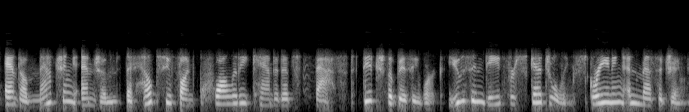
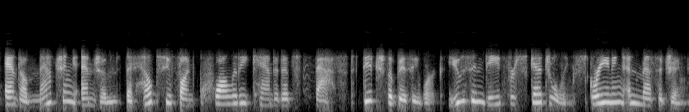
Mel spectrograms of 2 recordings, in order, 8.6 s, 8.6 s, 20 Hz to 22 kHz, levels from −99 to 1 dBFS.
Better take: neither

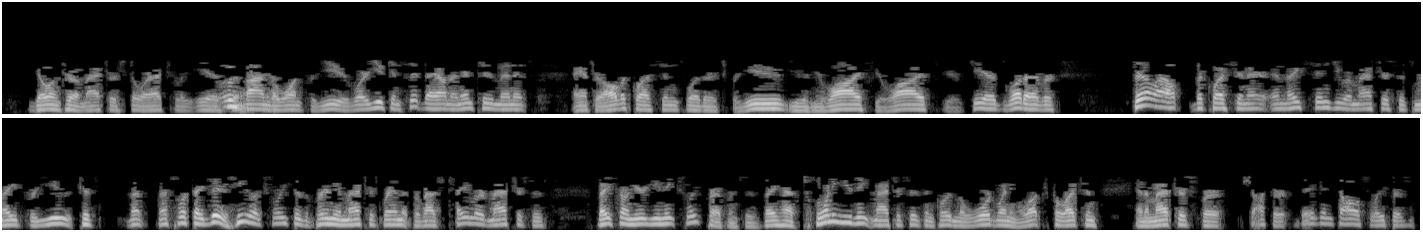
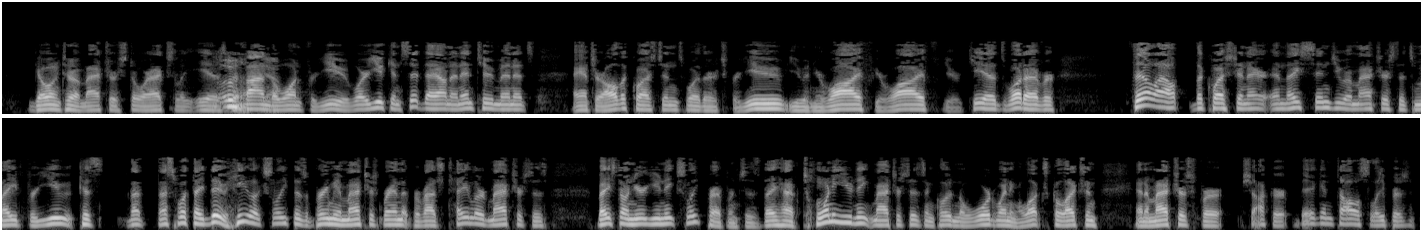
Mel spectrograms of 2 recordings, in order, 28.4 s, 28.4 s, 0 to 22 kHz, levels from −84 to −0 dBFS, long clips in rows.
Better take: second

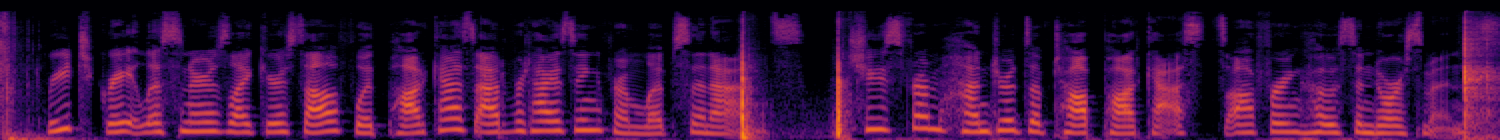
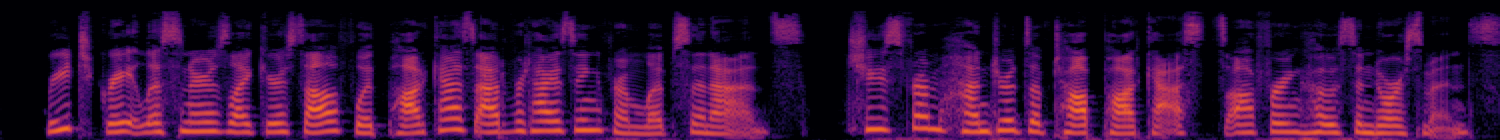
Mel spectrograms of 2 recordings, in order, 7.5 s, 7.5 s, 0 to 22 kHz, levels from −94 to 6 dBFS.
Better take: second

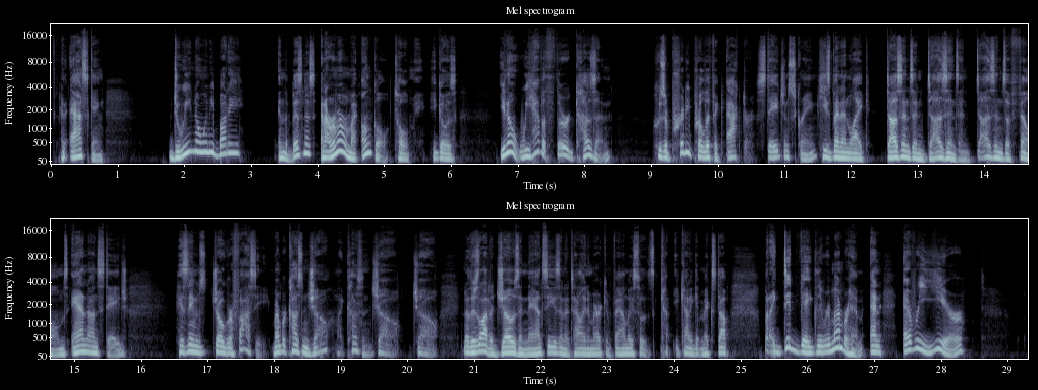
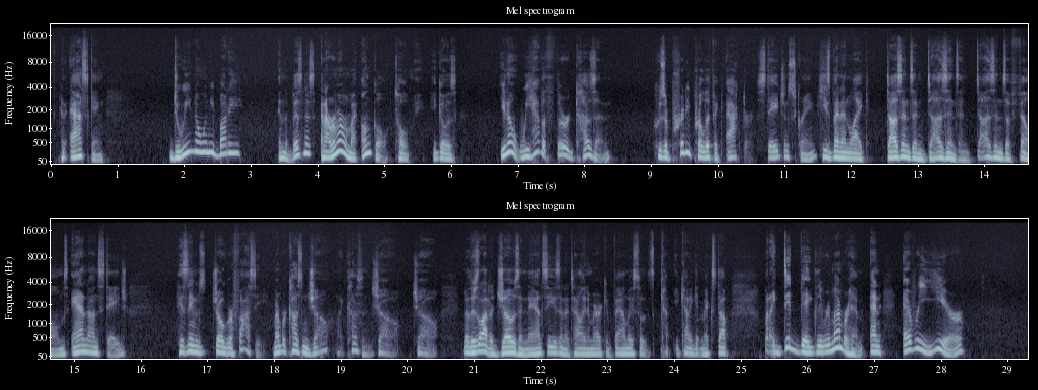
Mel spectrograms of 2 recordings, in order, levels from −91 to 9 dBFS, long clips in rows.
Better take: first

